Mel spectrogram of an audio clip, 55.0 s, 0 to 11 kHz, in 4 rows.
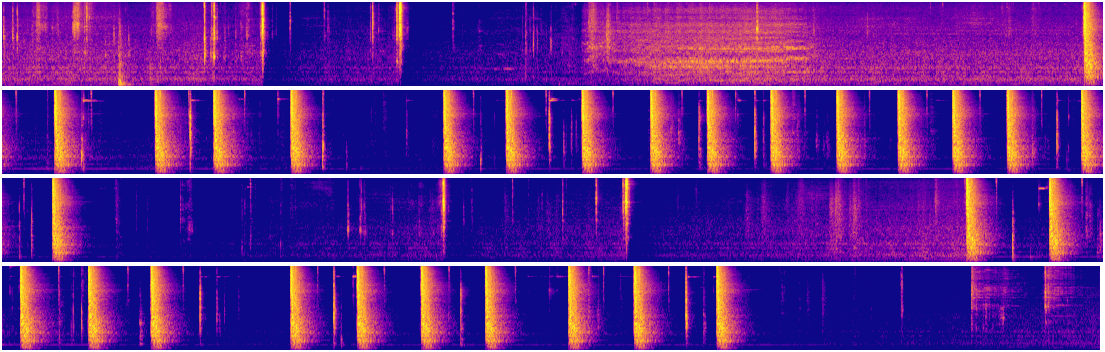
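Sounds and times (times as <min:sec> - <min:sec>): gunshots: 0:13.5 - 0:14.7, 0:15.7 - 0:16.8, 0:17.4 - 0:17.8, 0:19.3 - 0:20.4, 0:21.0 - 0:26.6, 0:28.2 - 0:28.5, 0:40.6 - 0:43.5, 0:44.9 - 0:47.7, 0:48.4 - 0:49.6, 0:50.2 - 0:50.6.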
